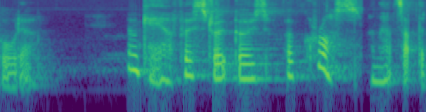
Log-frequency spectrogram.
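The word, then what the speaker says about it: 五: the proper stroke order okay our first stroke goes across and that's up the top next we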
